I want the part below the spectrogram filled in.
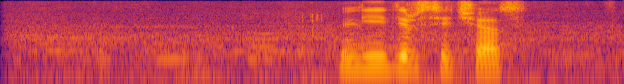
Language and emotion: Russian, neutral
